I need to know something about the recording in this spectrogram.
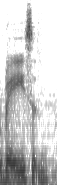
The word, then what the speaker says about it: bass: Okay, so bass or bass depending if it's the fish or instrument.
